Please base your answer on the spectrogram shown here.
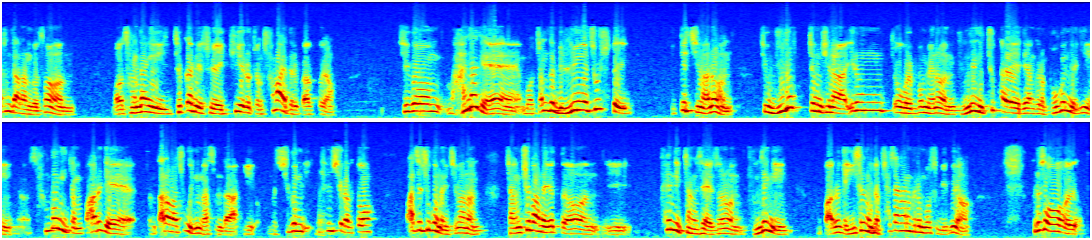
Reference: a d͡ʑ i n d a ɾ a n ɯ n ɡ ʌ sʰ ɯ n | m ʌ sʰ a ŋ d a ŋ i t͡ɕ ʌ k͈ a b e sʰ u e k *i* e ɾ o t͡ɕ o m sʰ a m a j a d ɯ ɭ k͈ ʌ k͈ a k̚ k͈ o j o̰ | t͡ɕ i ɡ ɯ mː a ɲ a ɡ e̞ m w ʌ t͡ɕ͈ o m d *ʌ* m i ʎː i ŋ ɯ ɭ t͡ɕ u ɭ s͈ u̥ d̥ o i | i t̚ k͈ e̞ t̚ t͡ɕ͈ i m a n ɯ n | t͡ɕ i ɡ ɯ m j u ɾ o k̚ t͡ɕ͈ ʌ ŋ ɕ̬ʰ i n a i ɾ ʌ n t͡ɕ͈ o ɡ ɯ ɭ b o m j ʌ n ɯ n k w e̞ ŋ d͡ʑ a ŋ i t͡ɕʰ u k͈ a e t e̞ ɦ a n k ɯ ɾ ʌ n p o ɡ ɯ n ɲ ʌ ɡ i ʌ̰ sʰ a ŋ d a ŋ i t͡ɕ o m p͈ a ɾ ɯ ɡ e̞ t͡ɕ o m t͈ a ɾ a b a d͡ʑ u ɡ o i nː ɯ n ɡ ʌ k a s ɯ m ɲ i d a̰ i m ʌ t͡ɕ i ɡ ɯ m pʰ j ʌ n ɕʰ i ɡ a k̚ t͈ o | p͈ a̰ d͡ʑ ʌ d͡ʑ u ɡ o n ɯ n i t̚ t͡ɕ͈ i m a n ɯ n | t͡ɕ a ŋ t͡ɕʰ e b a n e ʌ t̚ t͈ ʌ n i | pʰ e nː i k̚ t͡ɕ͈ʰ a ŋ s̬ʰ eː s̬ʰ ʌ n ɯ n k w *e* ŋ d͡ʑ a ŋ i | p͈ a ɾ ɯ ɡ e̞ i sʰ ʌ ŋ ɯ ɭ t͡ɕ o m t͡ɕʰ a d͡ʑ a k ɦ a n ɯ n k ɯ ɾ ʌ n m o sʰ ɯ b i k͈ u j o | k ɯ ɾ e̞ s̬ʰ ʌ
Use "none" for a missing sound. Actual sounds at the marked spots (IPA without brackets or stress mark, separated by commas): i, ʌ, e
